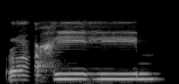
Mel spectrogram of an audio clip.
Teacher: Ya sukun yaitu matobi'iyah dibaca 2 harokat.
